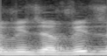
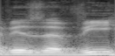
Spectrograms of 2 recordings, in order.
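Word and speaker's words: vis-à-vis: किसके संबंध में, विज़ वी का मतलब क्या है, पहले तो इसका प्रोनाउंसिएशन समझिए, विज़ नहीं है, विज़ वी है, और ये प्रेपोजिशन है किसके तुलना में, यूएस डॉलर की तुलना में।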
